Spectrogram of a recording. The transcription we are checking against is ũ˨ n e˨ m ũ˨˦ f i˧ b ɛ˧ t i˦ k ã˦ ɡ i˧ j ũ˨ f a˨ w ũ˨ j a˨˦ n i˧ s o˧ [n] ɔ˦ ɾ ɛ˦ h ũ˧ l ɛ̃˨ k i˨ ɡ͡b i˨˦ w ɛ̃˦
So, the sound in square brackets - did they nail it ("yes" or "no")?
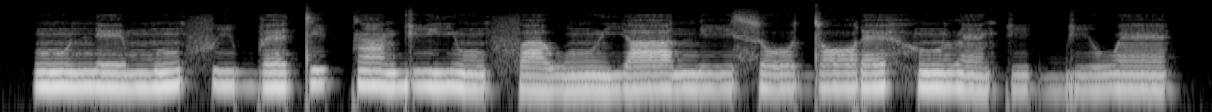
no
